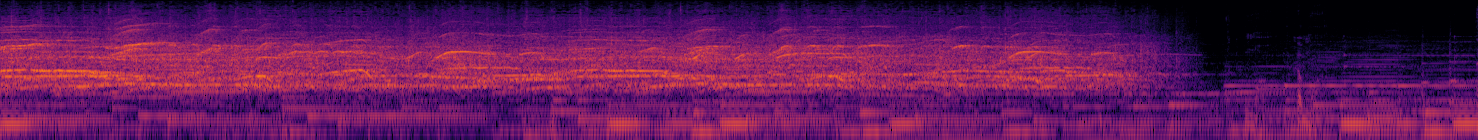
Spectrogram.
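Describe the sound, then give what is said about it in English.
A loud crowd cheers and whoops continuously for about twelve seconds, giving a round of applause to all the Haitians, a dense wall of excited voices with applause, then abruptly cuts to quieter background sound. “Give a round of applause to all the Haitians.”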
